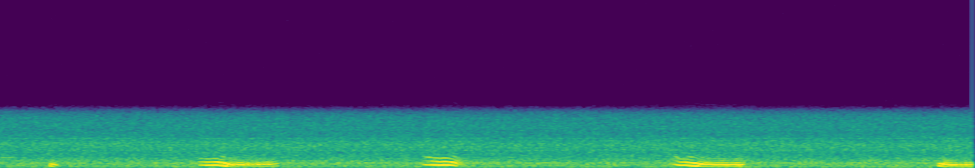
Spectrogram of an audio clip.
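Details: A black house cat asleep on the sofa gives loud snores: low, buzzy breaths that sag in pitch, four of them spaced about two and a half seconds apart, with steady faint hiss between.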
